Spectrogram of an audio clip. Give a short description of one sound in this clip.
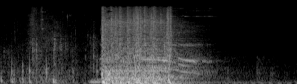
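A rifle fires a rapid, loud burst of shots.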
